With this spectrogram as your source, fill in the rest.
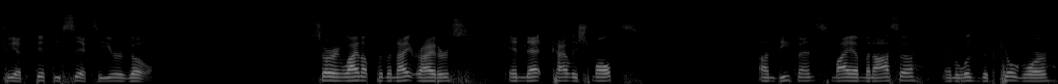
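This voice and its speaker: A man with a sore throat announcing live from an arena broadcast booth, talking in a monotone. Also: a little high, moderate pace, clean tone, poor audio. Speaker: play-by-play announcer.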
